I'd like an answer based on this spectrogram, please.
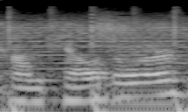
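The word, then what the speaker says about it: Conkeldurr: If I get a second Girder, I can finish off that line and evolve it into Conkeldor, which I recently found out is how it's pronounced.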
